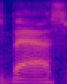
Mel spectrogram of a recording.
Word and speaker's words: Bass: it says pronunciations, and it says Bass pronounced like the fish.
